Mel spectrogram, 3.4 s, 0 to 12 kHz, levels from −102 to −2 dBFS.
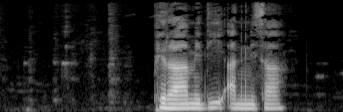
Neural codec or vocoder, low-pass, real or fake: none; 10.8 kHz; real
